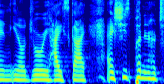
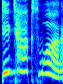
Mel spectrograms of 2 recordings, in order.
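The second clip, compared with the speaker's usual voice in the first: much higher, strained, hammed-up officer barking orders; mock cop yell; 6 dB louder, slower than usual. Imitating a jail officer shutting down a chatty inmate, hammed-up yell. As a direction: play a fed-up jail cop snapping at the inmate. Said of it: "he'd be like".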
